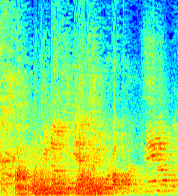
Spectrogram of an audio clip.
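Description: A single thud right at the start, followed by voices.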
